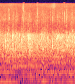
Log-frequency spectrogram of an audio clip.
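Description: A church audience applauds together in praise of the Lord, a steady wash of many hands clapping at once, fairly loud and sustained with no voices standing out.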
